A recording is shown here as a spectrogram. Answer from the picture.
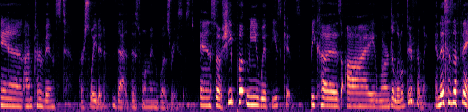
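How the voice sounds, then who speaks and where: With a Spanish accent, a woman at medium pitch speaks in an animated tone, somewhat breathy, at a moderate pace with hardly any pauses, lively intonation and big swings in loudness. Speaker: online content creator. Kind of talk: vlog monologue.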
